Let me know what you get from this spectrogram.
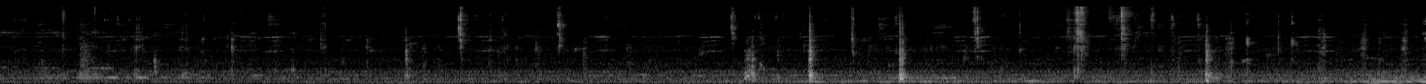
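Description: Close-up eating sounds: chewing roast chicken and cucumber with wet mouth clicks and lip smacks, scattered irregularly. Several louder sharp clicks come in the second half.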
